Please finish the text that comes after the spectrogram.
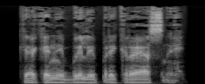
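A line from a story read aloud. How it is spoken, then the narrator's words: Sad. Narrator (Russian): грустно произнес Вой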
